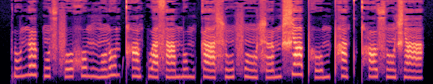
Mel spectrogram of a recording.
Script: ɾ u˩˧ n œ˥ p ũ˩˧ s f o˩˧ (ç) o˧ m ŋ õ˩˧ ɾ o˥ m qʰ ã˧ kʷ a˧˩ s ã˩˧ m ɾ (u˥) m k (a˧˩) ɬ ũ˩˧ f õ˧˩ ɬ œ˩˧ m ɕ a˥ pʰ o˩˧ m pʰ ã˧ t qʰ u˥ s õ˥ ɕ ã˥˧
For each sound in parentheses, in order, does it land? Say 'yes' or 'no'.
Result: no, no, yes

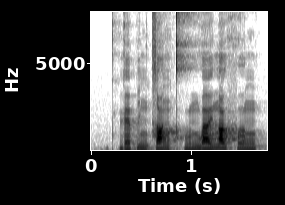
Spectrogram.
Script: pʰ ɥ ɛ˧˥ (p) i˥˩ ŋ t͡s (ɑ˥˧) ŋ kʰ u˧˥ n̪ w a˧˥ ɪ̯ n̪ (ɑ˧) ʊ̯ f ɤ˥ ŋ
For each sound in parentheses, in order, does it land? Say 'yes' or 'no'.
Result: yes, no, yes

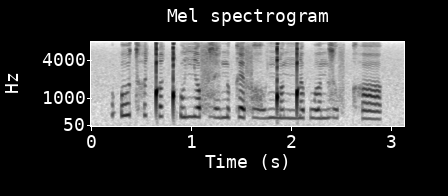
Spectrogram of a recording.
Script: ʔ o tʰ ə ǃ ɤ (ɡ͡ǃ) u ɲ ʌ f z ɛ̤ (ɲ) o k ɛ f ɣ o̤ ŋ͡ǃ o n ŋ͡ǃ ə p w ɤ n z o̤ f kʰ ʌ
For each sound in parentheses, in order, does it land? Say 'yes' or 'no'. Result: no, no

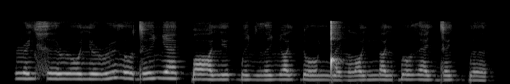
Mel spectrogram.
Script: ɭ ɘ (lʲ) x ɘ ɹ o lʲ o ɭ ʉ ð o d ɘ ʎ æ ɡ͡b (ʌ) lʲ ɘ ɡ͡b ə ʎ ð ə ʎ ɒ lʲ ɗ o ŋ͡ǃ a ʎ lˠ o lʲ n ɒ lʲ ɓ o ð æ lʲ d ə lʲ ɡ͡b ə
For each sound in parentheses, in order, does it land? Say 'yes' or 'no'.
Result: yes, no

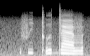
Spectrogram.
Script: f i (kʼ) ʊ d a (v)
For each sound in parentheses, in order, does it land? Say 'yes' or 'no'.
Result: yes, yes

